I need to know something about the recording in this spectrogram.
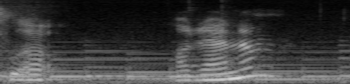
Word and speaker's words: laudanum: She notices that while the gentleman is smoking a cigar and the woman is taking some lower-class laudanum? Is that how you pronounce that?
